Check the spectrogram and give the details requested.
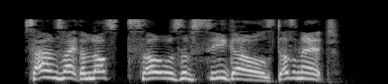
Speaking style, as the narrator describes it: he shouted above the din

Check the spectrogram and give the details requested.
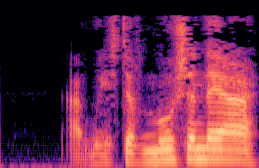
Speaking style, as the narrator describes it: he murmured

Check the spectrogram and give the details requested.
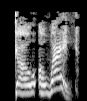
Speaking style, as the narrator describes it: she shouted

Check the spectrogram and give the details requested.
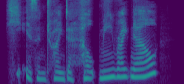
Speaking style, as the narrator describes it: Annie hisses

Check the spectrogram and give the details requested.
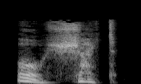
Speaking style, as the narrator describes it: Grey muttered

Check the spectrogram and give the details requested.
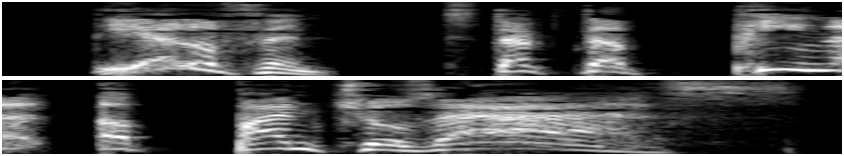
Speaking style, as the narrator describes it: Chintibent shouted

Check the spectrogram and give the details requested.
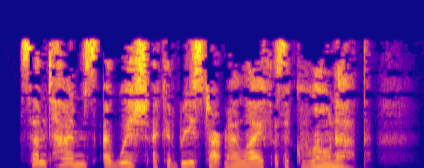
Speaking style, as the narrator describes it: she said with a sigh

